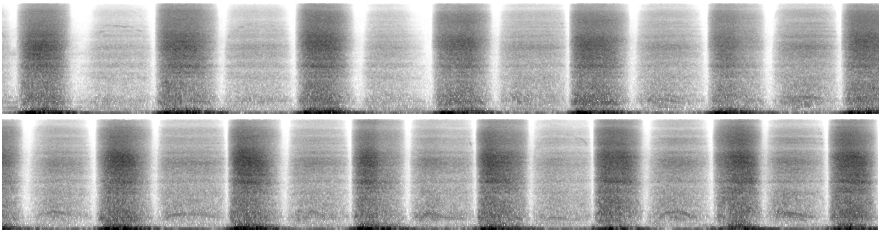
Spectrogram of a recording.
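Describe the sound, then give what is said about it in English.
Deep human breathing in a steady, repeated cycle, each breath a loud airy rush followed by a long trailing exhalation, many breaths in a regular rhythm with no talking. “Continue breathing. Yes. Concentrate on the exhalation.”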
